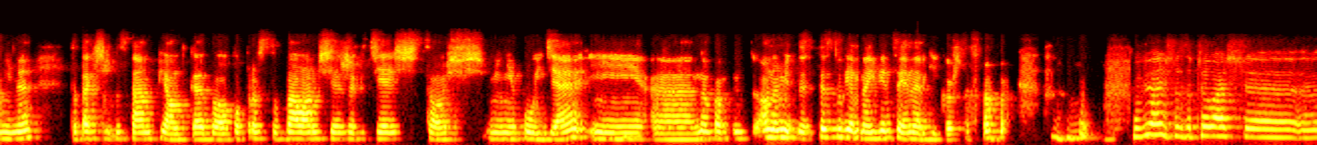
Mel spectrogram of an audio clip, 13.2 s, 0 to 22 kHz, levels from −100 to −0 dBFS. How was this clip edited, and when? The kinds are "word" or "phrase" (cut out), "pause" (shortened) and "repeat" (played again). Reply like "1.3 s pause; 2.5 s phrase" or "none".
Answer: 1.0 s word; 8.6 s word; 11.3 s pause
